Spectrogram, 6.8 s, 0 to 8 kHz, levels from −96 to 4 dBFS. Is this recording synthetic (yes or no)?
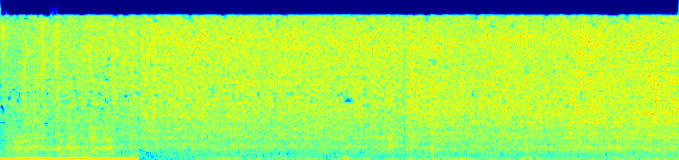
no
